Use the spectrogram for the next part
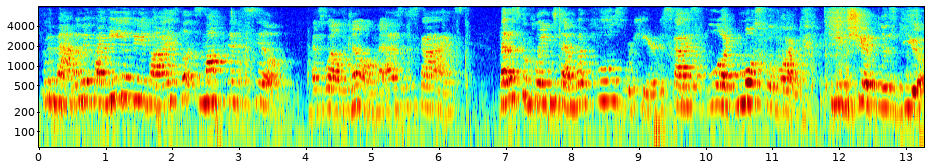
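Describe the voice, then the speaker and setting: A woman's voice: on the high side, a little slow, close to an everyday voice. A woman performing witty, mocking courtiers in a Shakespearean staged reading, speaking verse dialogue. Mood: sly, scheming. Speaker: amateur stage actor. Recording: echoey hall, distant mic, faint noise.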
